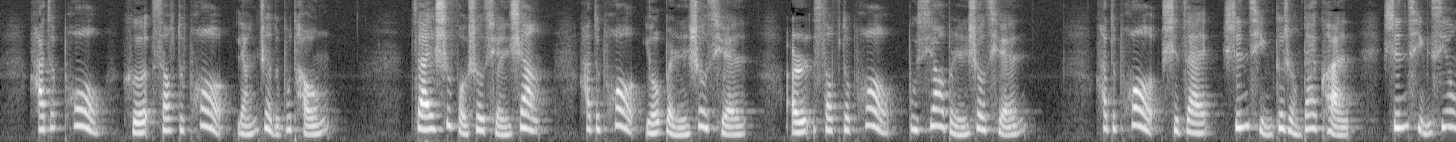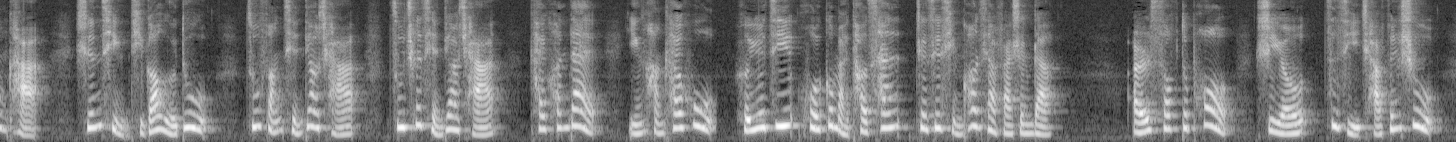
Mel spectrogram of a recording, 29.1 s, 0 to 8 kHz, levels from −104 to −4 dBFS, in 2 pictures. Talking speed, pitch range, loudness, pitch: 260 characters per minute, 210-315 Hz, -18 LUFS, 275 Hz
